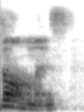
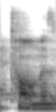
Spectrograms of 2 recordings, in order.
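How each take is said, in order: First: It begins with another th sound, not t. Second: It begins with a plain t sound. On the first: The speaker calls it wrong. "nem Thomas" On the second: The speaker calls it right. "É Thomas mesmo, som de T"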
